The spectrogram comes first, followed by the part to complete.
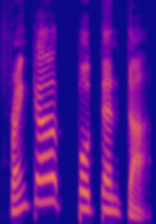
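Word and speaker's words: Franka Potente: 50 times last night and now I can't franka potenta that's better franka hey Google how do you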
